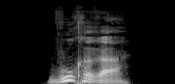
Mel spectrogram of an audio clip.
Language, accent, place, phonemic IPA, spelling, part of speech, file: German, Germany, Berlin, /ˈvuːxəʁɐ/, Wucherer, noun, De-Wucherer.ogg
- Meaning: usurer (one who loans money at exorbitant interest rates), loan shark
